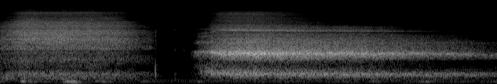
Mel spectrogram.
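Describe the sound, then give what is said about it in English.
A deep, slow breath: a long, airy inhale of about a second and a half, a short pause, then a longer, steady, hissing exhale that fades gently, with no talk. “So taking just one moment here, taking a deep and slow breath.”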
